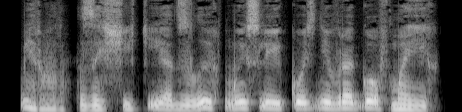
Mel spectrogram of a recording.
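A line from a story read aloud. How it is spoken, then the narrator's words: Whisper. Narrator (Russian): прошептал Лучезар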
